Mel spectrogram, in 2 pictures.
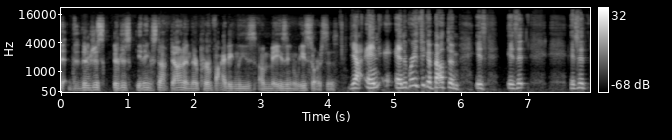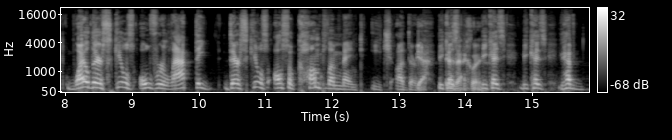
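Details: Stuttering (self-reported) in an adult male podcast host who says people in voice chat often ask him to repeat himself.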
